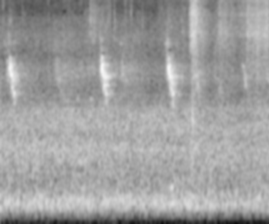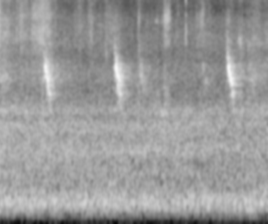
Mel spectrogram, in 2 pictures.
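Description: A bird gives a short, high call that falls in pitch, six times, a second or two apart, over a steady background hiss.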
